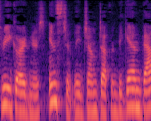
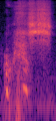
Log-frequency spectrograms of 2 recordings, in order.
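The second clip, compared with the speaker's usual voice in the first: urgent, breathy hush; high, voiceless frightened warning; frightened whisper; 13 semitones higher than usual. A narrator's reading. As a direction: shush her in alarm. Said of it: "whispered in a frightened tone".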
